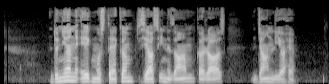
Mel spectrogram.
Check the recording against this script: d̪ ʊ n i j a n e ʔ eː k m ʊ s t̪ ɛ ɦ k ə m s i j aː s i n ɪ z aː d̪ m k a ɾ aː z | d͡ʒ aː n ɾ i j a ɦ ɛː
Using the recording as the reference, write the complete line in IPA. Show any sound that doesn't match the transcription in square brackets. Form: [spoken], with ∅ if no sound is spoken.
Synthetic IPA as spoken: d̪ ʊ n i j a n e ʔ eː k m ʊ s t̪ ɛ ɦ k ə m s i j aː s i n ɪ z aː [∅] m k a ɾ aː z | d͡ʒ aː n [l] i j a ɦ ɛː

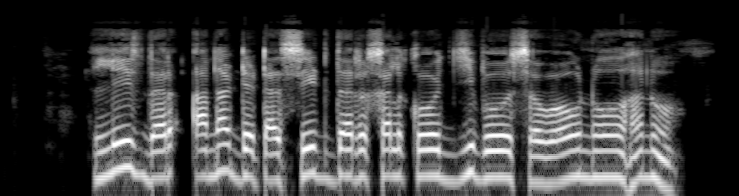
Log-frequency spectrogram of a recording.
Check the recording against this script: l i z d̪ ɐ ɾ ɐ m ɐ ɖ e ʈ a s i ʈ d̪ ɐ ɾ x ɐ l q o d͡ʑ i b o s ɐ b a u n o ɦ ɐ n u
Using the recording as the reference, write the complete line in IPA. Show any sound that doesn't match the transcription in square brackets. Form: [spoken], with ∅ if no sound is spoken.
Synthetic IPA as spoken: l i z d̪ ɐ ɾ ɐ [n] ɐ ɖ e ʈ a s i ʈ d̪ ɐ ɾ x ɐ l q o d͡ʑ i b o s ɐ [w] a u n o ɦ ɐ n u

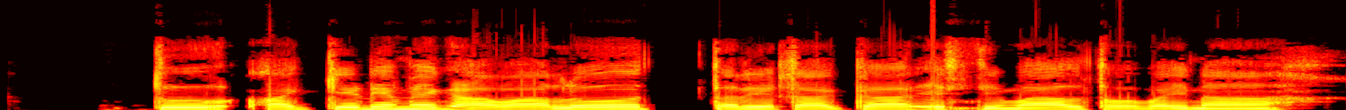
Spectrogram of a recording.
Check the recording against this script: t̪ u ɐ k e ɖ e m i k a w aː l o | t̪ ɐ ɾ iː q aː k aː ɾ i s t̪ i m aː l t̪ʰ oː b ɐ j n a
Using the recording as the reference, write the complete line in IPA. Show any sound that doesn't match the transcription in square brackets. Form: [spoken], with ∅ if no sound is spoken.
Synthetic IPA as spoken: t̪ u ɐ k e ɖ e m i k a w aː l o | t̪ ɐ ɾ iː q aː k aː ɾ i s t̪ i m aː l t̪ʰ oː b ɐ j n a

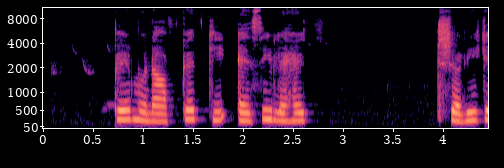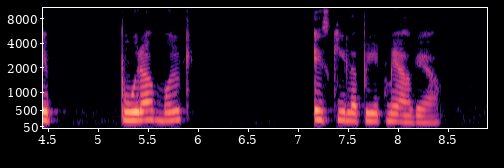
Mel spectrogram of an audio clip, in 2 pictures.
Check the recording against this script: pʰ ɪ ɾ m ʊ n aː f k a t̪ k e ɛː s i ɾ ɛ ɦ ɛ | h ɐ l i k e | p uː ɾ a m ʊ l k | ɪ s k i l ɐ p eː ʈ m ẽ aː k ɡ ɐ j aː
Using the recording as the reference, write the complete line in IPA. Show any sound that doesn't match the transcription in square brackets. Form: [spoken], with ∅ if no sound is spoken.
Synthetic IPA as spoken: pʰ ɪ ɾ m ʊ n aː f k [ə] t̪ k [i] ɛː s i [l] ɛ ɦ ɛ | [ʃ] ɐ l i k e | p uː ɾ a m ʊ l k | ɪ s k i l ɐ p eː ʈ m ẽ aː [∅] ɡ ɐ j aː

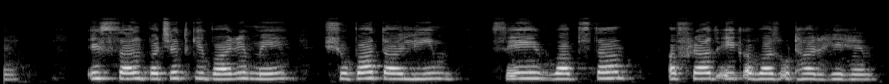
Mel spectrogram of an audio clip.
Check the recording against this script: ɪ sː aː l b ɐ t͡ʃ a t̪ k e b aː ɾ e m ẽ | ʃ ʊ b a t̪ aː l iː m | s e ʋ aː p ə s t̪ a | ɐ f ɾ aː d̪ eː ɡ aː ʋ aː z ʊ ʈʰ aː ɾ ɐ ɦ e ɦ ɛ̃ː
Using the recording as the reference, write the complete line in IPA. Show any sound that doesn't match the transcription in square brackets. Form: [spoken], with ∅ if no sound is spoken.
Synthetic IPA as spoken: ɪ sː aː l b ɐ t͡ʃ [ə] t̪ k e b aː ɾ e m ẽ | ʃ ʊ b a t̪ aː l iː m | s e ʋ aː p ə s t̪ a | ɐ f ɾ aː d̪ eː [k] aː ʋ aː z ʊ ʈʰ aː ɾ ɐ ɦ e ɦ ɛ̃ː

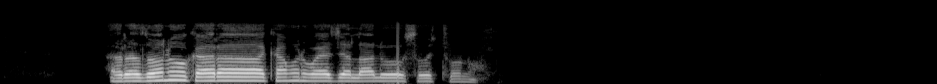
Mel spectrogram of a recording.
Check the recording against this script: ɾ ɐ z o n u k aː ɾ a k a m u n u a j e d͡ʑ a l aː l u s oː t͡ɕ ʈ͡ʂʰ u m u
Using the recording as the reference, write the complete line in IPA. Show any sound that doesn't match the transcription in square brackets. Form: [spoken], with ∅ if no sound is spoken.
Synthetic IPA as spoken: ɾ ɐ z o n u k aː ɾ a k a m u n [w] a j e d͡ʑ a l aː l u s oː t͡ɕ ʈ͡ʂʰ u [n] u

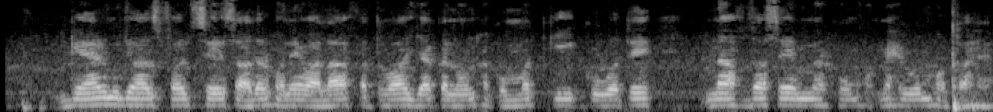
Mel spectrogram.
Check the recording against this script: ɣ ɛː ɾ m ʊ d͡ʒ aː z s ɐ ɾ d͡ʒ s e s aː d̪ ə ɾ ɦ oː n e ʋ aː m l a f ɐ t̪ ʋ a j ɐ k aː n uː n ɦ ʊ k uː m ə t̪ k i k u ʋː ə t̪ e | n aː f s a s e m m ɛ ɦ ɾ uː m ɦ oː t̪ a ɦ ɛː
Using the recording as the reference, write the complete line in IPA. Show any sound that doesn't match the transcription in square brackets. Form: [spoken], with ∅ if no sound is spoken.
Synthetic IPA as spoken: ɣ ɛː ɾ m ʊ d͡ʒ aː z [f] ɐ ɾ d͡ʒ s e s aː d̪ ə ɾ ɦ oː n e ʋ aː [∅] l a f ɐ t̪ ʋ a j [a] k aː n uː n ɦ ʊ k uː m ə t̪ k i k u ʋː ə t̪ e | n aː f [z] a s e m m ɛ ɦ ɾ uː m ɦ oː t̪ a ɦ ɛː

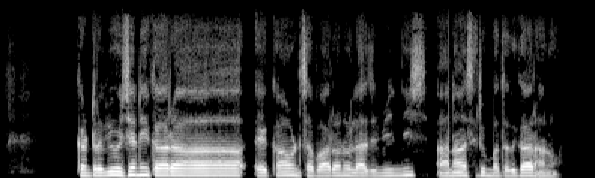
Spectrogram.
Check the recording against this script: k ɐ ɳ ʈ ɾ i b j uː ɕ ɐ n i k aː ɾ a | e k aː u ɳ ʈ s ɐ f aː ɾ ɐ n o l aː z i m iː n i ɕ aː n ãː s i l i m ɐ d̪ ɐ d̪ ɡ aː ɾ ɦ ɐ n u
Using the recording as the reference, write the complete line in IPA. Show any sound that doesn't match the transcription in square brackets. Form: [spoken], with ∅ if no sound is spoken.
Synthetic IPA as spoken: k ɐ ɳ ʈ ɾ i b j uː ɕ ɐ n i k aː ɾ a | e k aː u ɳ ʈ s ɐ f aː ɾ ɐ n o l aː z i m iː n i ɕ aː n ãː s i [ɾ] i m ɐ d̪ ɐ d̪ ɡ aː ɾ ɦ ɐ n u

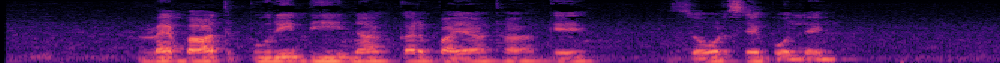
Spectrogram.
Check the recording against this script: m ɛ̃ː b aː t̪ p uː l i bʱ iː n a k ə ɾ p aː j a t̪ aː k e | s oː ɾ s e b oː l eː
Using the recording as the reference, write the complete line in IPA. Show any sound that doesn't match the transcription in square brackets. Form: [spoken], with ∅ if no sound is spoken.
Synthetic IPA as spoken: m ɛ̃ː b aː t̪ p uː [ɾ] i bʱ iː n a k ə ɾ p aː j a [t̪ʰ] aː k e | [z] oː ɾ s e b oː l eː

